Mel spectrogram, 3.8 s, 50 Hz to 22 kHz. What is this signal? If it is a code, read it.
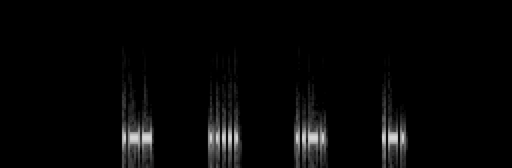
Morse code, heard as a keyed tone, about 47 wpm, spaced as for 17 wpm, 700 Hz. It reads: W5FR
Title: USA Call Signs - 6x Character Spacing - 50wpm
